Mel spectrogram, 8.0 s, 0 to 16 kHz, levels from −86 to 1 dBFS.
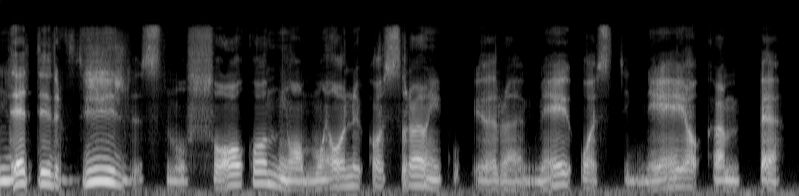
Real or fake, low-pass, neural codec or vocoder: fake; 9.9 kHz; autoencoder, 22.05 kHz, a latent of 192 numbers a frame, VITS, trained on many speakers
